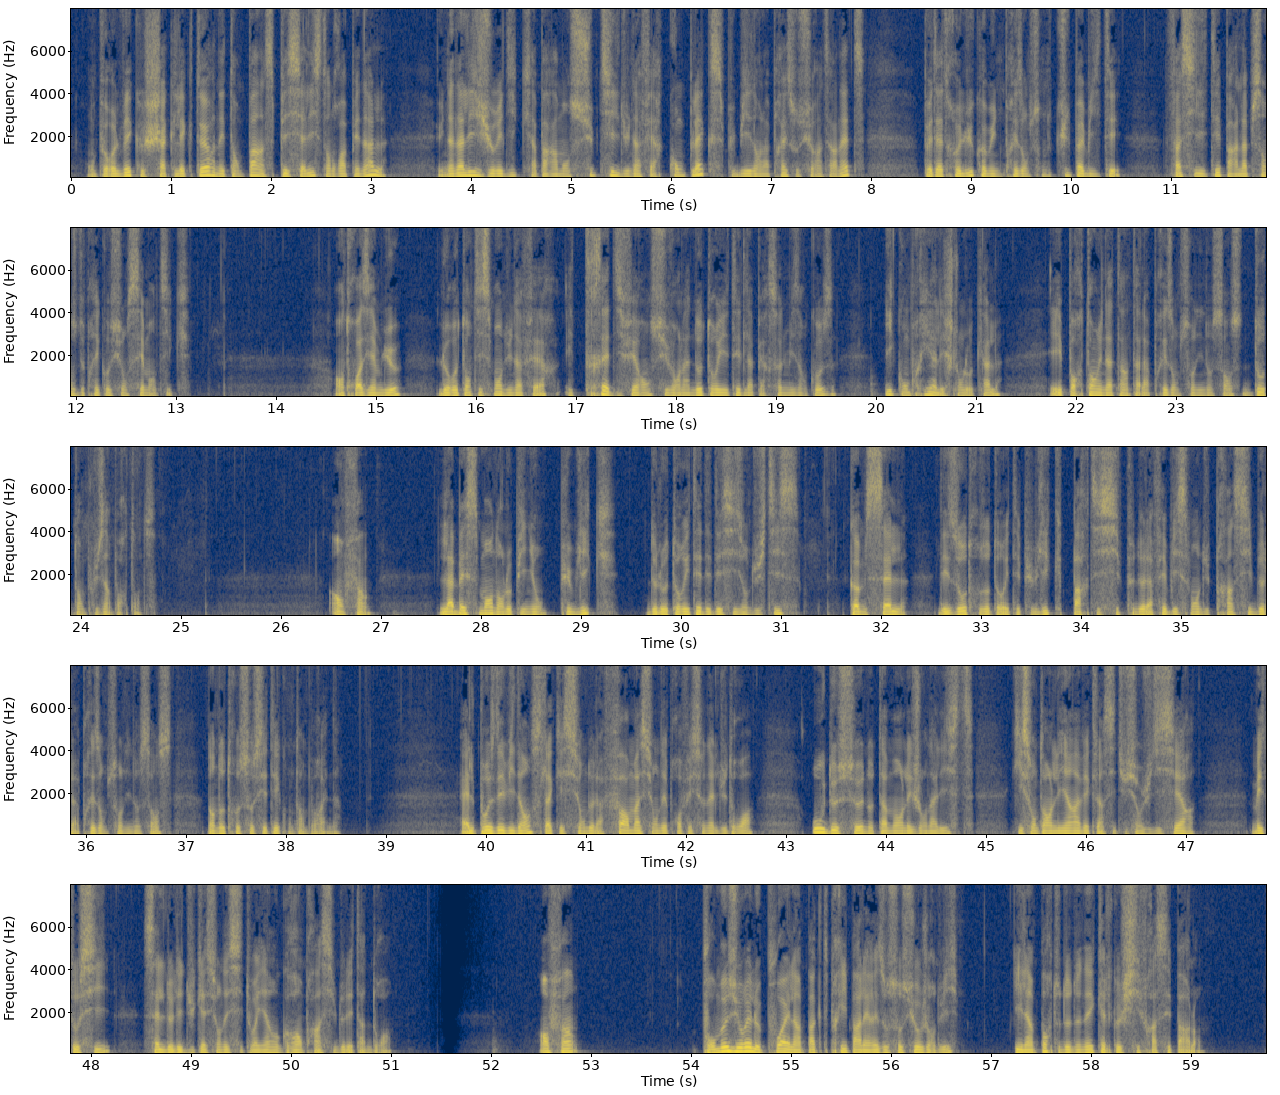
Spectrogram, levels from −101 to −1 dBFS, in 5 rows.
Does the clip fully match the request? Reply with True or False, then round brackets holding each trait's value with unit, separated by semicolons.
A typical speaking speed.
True (170 wpm)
